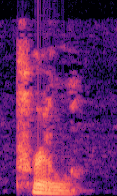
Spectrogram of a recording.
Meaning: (verb) to flow, spurt; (noun) 1. a rill, a small stream 2. a spinning top 3. a pellet, a granule, a small bead
- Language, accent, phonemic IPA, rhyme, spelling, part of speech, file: English, Southern England, /pɹɪl/, -ɪl, prill, verb / noun, LL-Q1860 (eng)-prill.wav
